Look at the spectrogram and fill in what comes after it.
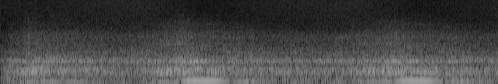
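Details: Small four-cylinder car: two quick, clean revs that rise and fall smoothly from a steady low rumble, with no knocks or rattles. It is a healthy, free-revving engine.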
